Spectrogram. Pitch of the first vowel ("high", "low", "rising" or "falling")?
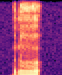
low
